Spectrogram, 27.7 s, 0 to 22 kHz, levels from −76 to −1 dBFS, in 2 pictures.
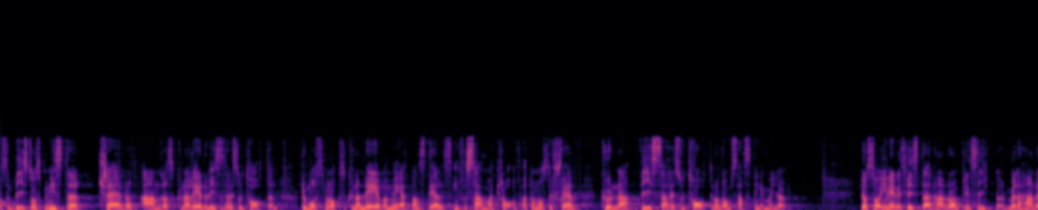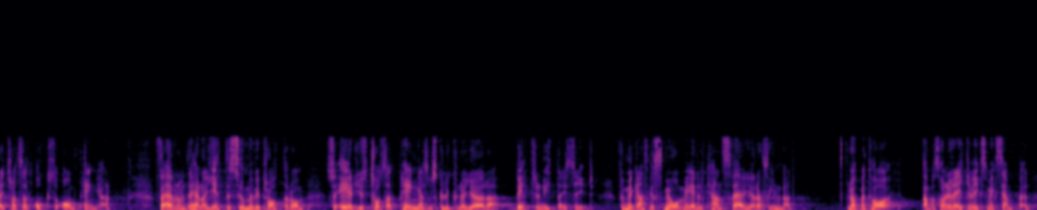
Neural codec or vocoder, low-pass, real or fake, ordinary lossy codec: none; none; real; none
